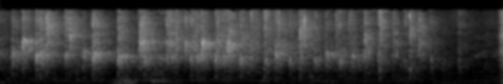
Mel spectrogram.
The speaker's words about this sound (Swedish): Vi, eh, jag tycker att vi välkomnar Mikael med en varm applåd här.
